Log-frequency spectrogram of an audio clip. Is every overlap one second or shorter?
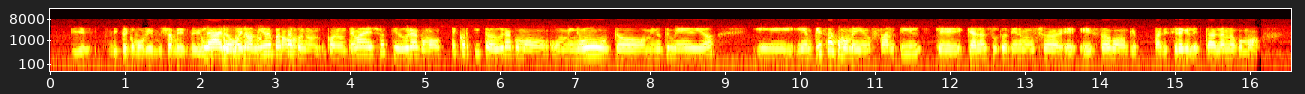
No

